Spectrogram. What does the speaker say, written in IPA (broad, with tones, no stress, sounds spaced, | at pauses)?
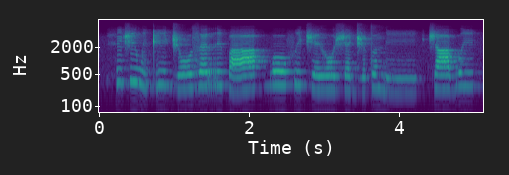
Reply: h ĩ˦ ʃ i˦ w i˨ kʼ iː˦ d͡ʒ oː˨˦ z ɛ˦ r i˦ p a˨˦ | b oː˦ f i˦ t͡ʃ e˨ ɣ o˨ ʃ ɛ˨ d͡ʒ ʊ˨ t ʊ˦ n iː˨ | t͡ʃ aː˨ ɡʷ i˦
